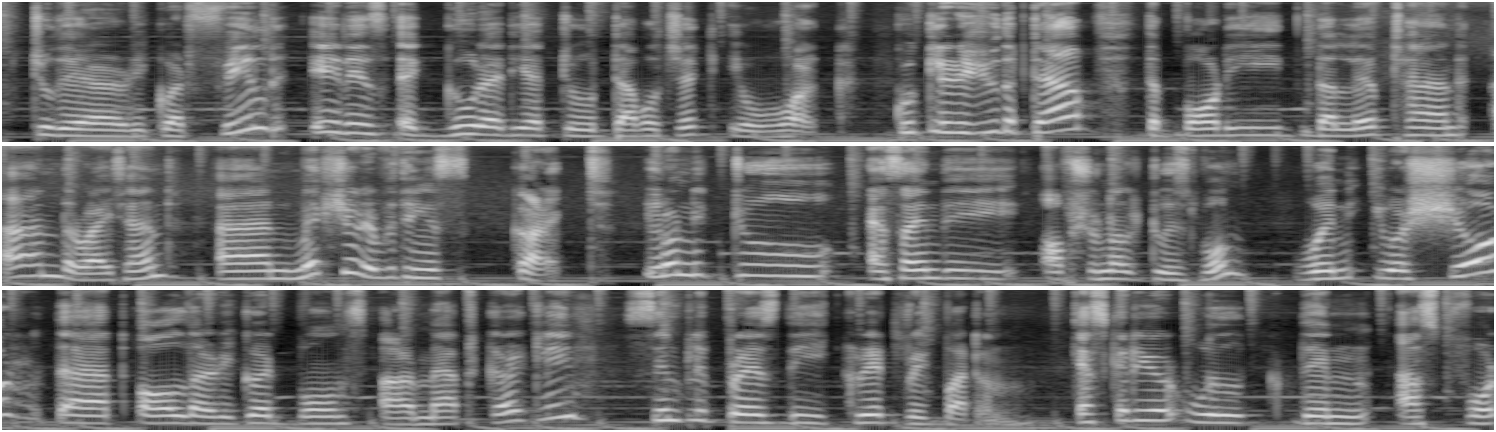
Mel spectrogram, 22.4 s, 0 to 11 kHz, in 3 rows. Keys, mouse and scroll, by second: 2.0 click, 9.5 click, 15.1 click.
